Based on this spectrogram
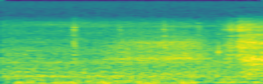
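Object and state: Nothing is struck.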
